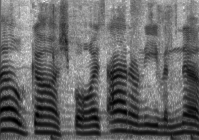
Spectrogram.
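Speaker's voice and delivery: slow, put-on Southern belle drawl. Describing how they voice the character: Almondretta voice, Southern belle accent. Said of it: "I'm doing this, like, Southern belle".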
